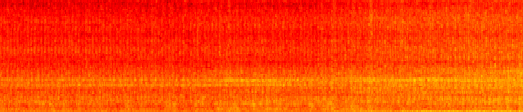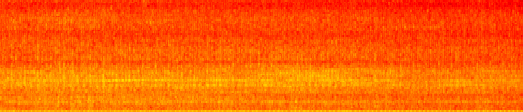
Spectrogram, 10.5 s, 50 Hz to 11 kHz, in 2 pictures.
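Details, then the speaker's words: John Deere 2040 tractor diesel at idle with a fast, even rattle about four per second riding on top; bad water pump bearing, visible wiggle in pump shaft, before water pump rebuild. "it's got a bad water pump bearing so you can see by that wiggle right there and we're gonna fix it that's that water pump yeah that's the water-pump rattling"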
